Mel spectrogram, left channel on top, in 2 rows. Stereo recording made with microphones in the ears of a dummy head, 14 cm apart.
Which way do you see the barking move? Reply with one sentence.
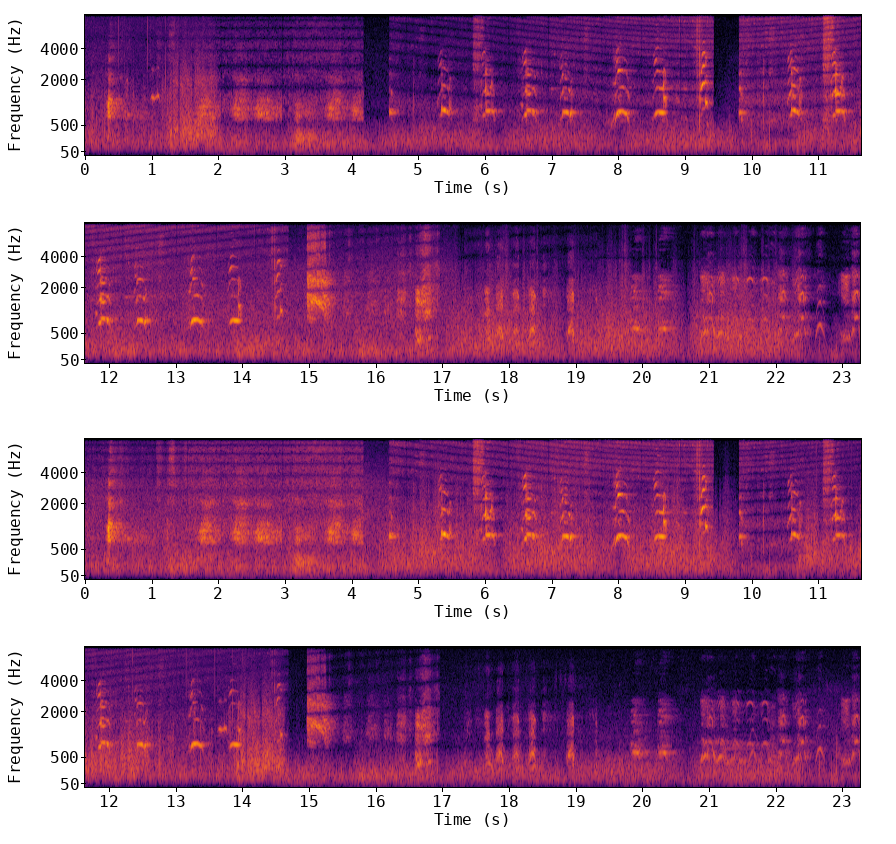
In this clip you hear the barking travel towards the left.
